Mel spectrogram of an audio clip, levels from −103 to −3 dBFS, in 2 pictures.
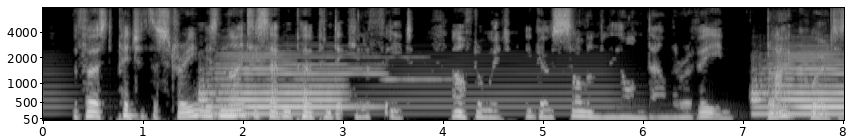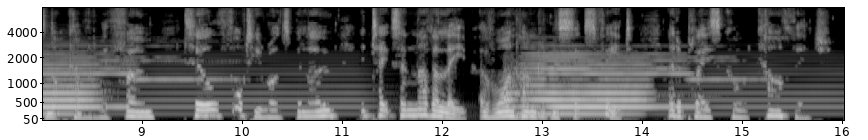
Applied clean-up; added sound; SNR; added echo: classical method spectral subtraction.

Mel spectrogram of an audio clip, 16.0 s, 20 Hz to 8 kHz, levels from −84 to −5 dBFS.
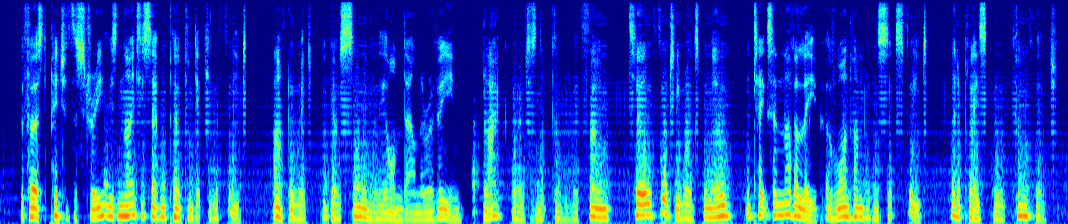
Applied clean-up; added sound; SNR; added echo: neural separator model SepFormer DNS4.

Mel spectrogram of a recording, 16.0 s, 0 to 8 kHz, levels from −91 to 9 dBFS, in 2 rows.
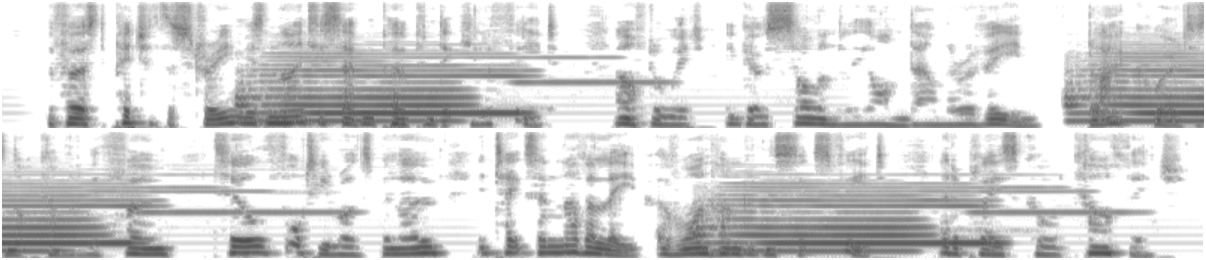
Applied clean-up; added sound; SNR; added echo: classical method Wiener filter.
